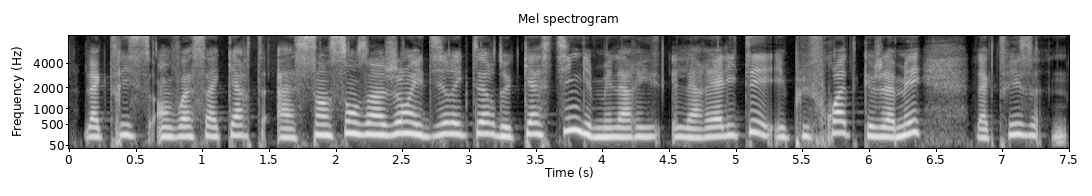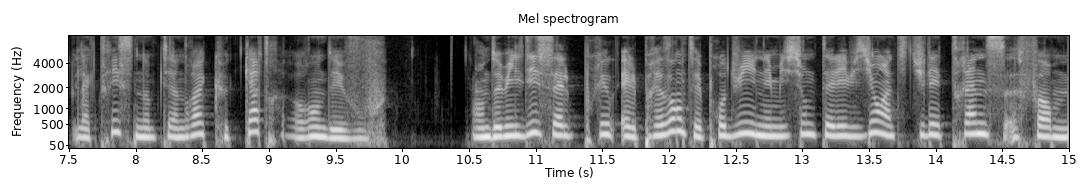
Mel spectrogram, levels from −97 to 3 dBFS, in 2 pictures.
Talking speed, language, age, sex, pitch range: 165 wpm, French, 10-29, female, 210-265 Hz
